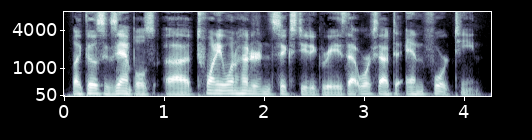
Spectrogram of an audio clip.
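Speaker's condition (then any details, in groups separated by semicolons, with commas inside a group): No condition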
